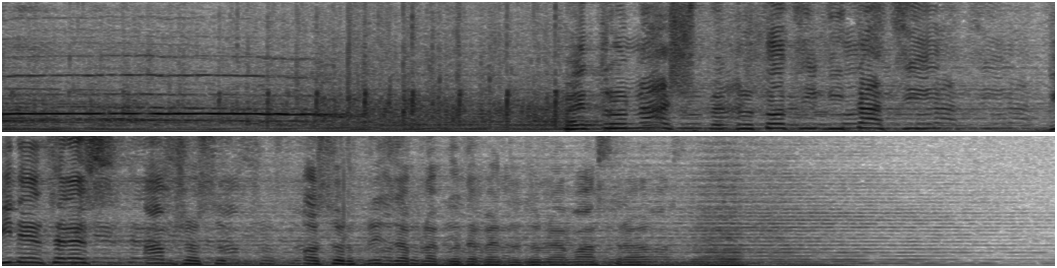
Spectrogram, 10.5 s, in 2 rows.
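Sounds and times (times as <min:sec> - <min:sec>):
wedding guests clapping and cheering at a reception: 0:00.0 - 0:03.6
speech: 0:02.8 - 0:09.1.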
